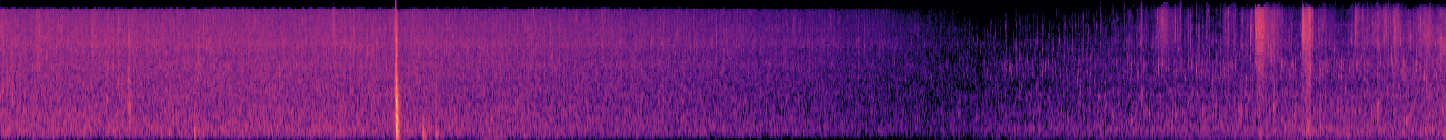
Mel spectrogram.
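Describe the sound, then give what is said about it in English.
Tinkling water of the River Esk flows in a steady rush, briefly quieting midway before swelling again, with a single sharp knock early on and no voices. “So we'll head off now, we'll go through a kissing gate and escape the chainsaw and find our way up beside the tinkling waters of the River Esk.”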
